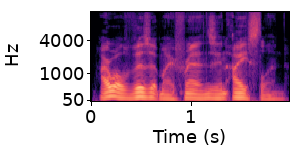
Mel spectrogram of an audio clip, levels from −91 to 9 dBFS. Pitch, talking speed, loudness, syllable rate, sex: 105 Hz, 210 wpm, -17 LUFS, 5.7 syllables/s, male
